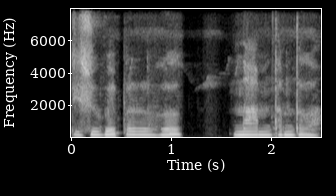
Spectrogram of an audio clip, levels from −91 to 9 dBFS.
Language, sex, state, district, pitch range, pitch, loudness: Wancho, female, Arunachal Pradesh, Longding, 140-185 Hz, 180 Hz, -16 LUFS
